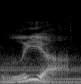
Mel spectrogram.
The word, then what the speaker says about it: Leia: In the original movie, they kept saying Princess Leah. Not Leia. Leah.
